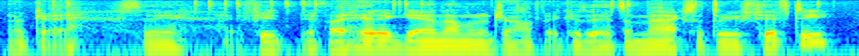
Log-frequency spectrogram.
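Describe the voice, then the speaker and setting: A young man with a slightly low, gravelly voice talks through his own gameplay in a loose, profane, laughing way. He sounds like he is speaking into a desktop mic at his computer. Faint hiss and the click of keys sit under his voice. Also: fairly even intonation, fast, mellow. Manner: profane, laid-back, laughing often. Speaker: gaming video host. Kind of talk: casual gameplay commentary.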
